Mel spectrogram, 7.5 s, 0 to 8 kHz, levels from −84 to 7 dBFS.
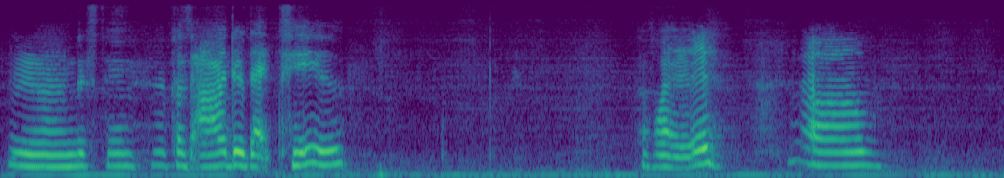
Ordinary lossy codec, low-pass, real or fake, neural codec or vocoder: none; 7.2 kHz; fake; codec, 32 kHz, 1.9 kbps, SNAC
